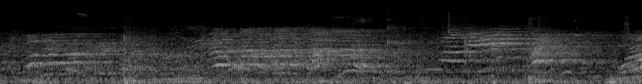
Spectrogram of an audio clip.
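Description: Voices calling out and shouting in a reverberant gymnasium during a basketball game, with a basketball bouncing on the hardwood court.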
